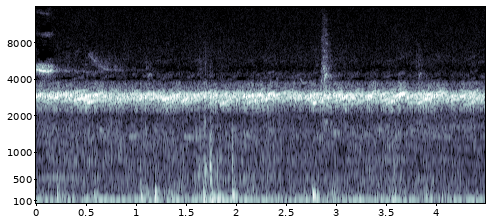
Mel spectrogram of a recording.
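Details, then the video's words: Dense spring peeper chorus, very loud and continuous, a piercing high-pitched trill of overlapping peeps with faint low thuds underneath. "Spring Peepers"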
